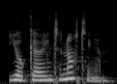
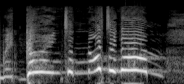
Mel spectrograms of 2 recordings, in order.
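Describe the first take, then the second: First: Said in the usual way. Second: Much higher, louder, slow excited yell; elated shout. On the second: Retold or imitated. Wife yelling the news at her husband, elated loud slow shout.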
